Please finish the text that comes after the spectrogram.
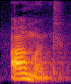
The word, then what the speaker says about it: almond: And the next word that I would like to share with you that are commonly mispronounced in India, that is almond. Almond. The pronunciation of this word is almond.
